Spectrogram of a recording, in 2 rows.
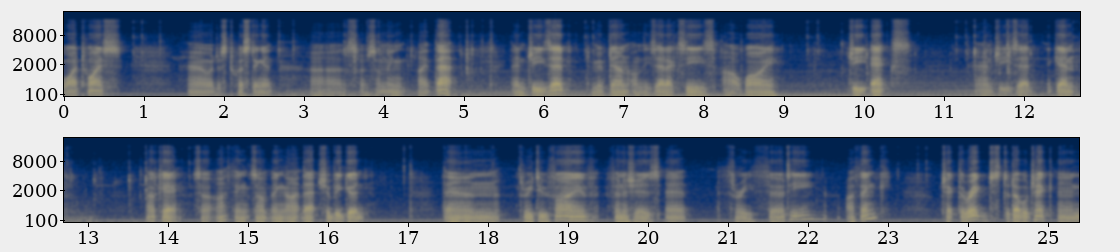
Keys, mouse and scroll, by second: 5.4 g, 6.3 middle click, 8.6 r, 9.8 ctrl+z, 9.8 g, 10.1 g, 11.9 g, 14.0 g, 15.2-17.1 middle drag, 18.5-20.3 drag, 20.3-21.9 middle drag, 23.8-25.3 right drag.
